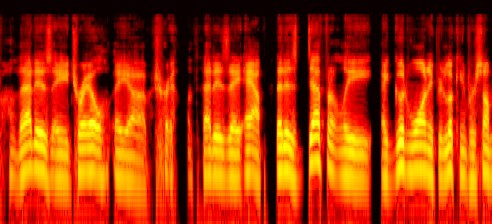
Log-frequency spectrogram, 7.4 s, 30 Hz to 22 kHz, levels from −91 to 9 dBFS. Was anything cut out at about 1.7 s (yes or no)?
no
